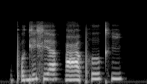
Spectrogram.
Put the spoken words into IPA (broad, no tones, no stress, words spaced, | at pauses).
pʼɔɡʲaxʲaː | ʕapʰɤkʰi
